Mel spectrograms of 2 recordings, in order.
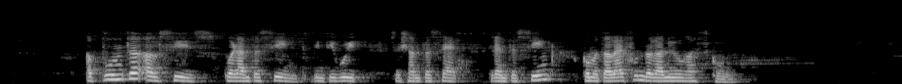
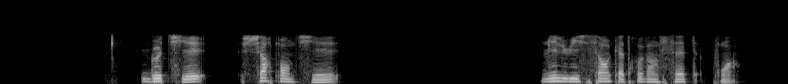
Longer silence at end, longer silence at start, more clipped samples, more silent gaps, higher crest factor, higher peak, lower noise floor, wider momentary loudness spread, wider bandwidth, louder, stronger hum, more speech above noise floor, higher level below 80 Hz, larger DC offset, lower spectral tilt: first, 1.65 s vs 0.55 s; second, 0.85 s vs 1.4 s; neither; second, none vs 3.87-4.23 s, 4.39-4.66 s, 4.90-5.12 s, 5.27-5.33 s; about the same, 20 dB vs 20 dB; about the same, -2 dBFS vs -4 dBFS; second, -75 dBFS vs under -90 dBFS; about the same, 13 LU vs 15 LU; first, 5.2 kHz vs 4.2 kHz; first, -21 LUFS vs -24 LUFS; neither; second, 54 dB vs over 67 dB; second, -68 dBFS vs -52 dBFS; neither; first, -12 dB/octave vs -10.5 dB/octave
